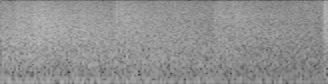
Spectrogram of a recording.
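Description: A shell splashes into the water.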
